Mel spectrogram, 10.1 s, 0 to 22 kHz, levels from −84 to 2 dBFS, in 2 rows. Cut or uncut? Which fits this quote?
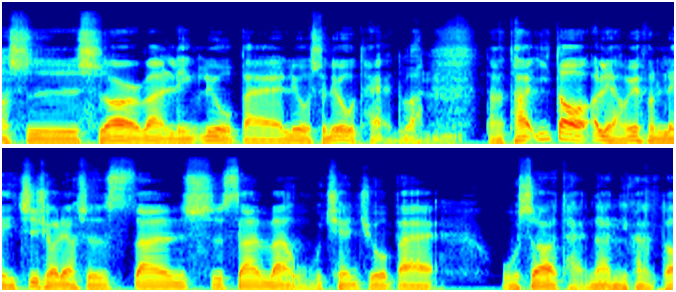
uncut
